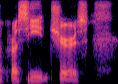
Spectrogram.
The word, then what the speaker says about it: procedures: So procedures. Mira, esa D de procedures es como, se pronuncia como una J.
